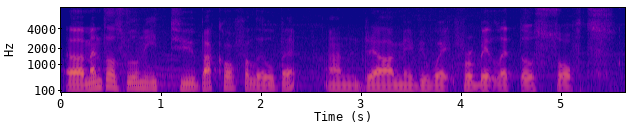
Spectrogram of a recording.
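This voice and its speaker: A man's voice: mid-range voice, moderate pace, a little hiss or hum. A man co-commentating an online racing league, steadily tracking the gaps at the front. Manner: steady, follows gaps between leaders. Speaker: race co-commentator. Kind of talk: casual sim racing commentary.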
